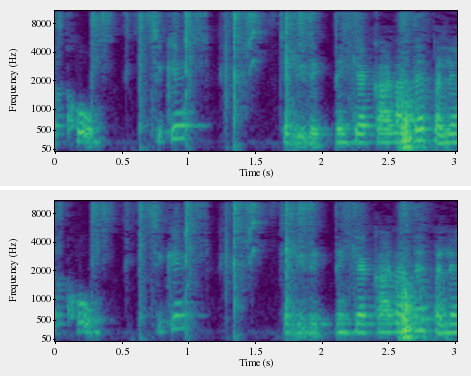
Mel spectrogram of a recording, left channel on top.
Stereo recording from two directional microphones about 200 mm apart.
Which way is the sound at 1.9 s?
50° left (ahead or behind).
